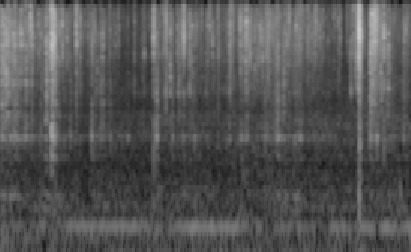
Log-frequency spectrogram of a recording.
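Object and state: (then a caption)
Dry, brittle soap flakes. Brittle purple and black dry soap flakes are squeezed and crushed in the hand and between the fingertips over a black surface. Dry crackling and crunching with quick bright snaps rides over a low steady hum, with sharper cracks standing out near the start and near the end.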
